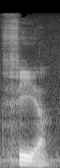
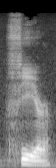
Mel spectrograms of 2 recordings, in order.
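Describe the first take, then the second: First: It is spoken in a British accent. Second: It is spoken in an American accent. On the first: "fear for British" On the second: "fear for Americans"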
